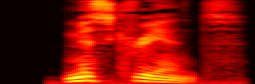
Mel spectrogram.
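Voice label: "miscreant", English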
